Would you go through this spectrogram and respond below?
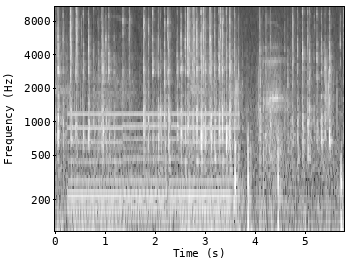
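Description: Rapid clicking of a computer keyboard being typed on, steady clattering keystrokes heard faintly over a low background hum, with no talking.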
